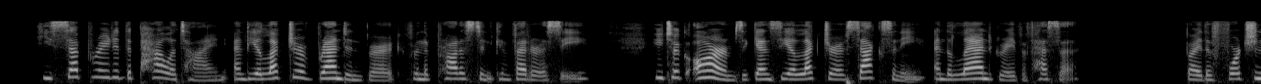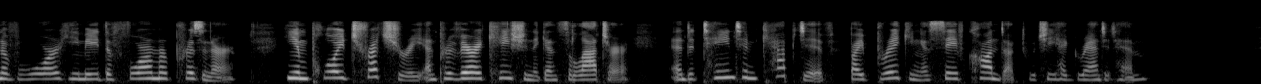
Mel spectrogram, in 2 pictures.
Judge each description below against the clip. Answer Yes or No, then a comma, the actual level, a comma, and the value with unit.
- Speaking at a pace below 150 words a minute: Yes, average, 140 wpm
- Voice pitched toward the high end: Yes, very high, 250 Hz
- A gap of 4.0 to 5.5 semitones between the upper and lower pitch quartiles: No, average, 3.6 semitones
